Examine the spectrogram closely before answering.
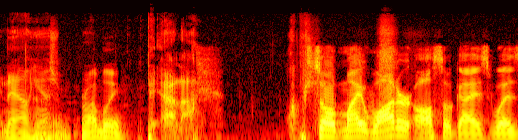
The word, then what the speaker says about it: Perle: Actually pronounced perla in the German. I totally messed it up. Yeah. It's okay. It is the German word for pearl, so you can say pearl.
